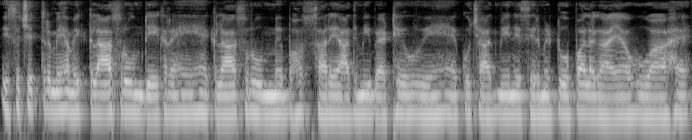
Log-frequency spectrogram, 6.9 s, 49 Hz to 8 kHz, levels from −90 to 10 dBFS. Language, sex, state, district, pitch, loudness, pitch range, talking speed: Hindi, male, Bihar, Katihar, 125 Hz, -17 LUFS, 125-130 Hz, 240 wpm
